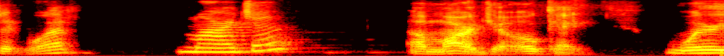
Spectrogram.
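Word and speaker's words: Majo: of me m a j a and you pronounce it what marjo a marjo okay where are you from i'm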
